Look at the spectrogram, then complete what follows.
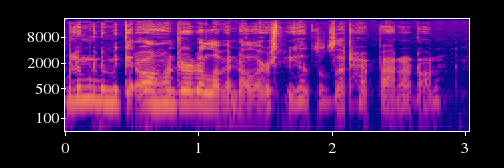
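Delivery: muttered, indistinct mumble, words run together. Quoting a man adding a tip to the bill, mumbled. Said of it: "he like mumbles this. ... that's literally how he said it".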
